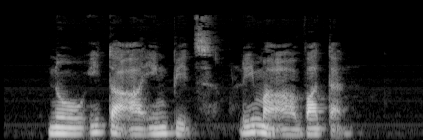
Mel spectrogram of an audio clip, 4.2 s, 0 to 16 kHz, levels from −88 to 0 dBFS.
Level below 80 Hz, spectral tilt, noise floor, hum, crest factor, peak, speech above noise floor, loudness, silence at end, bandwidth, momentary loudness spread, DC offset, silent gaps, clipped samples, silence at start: -58 dBFS; -7 dB/octave; -67 dBFS; none; 20 dB; -4 dBFS; 44 dB; -24 LUFS; 0.7 s; 11 kHz; 11 LU; under 0.1%; none; under 0.1%; 0.5 s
